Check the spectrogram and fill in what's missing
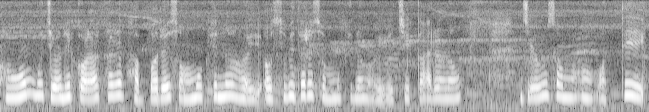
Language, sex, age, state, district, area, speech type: Odia, male, 18-30, Odisha, Koraput, urban, spontaneous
